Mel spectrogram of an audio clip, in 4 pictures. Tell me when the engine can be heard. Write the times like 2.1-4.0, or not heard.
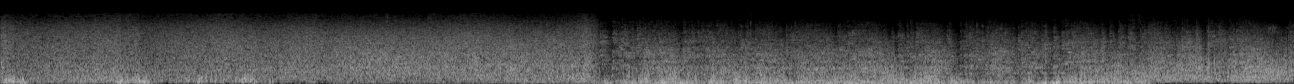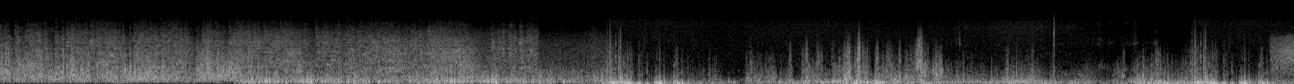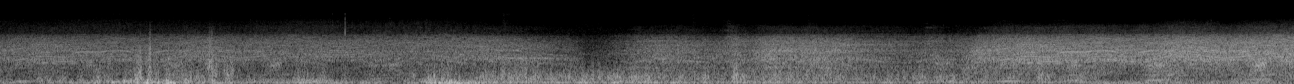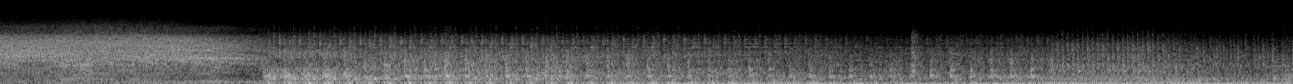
3.3-18.4, 25.6-51.7.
